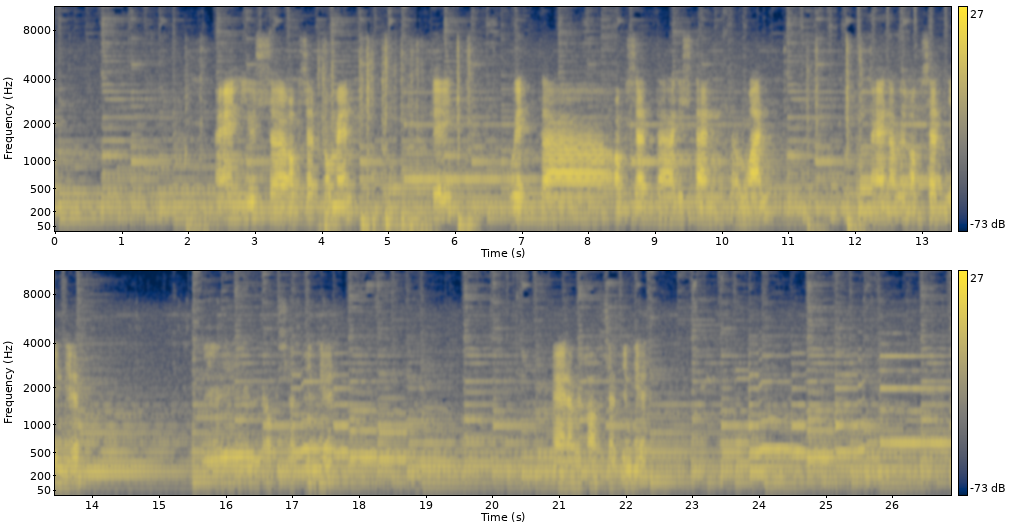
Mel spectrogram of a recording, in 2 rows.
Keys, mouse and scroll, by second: 2.2 middle click, 3.8-5.8 typing, 11.1 1, 11.7 space, 13.6 click.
